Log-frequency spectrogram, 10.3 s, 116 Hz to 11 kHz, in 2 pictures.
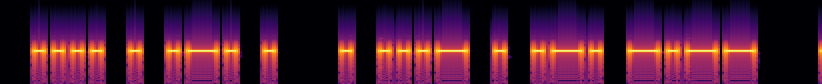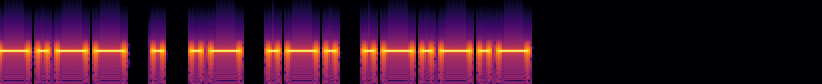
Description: Morse code, heard as a keyed tone, about 20 wpm, 700 Hz. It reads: HERE EVERY YEAR.
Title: Sentences from Top 1000 Words - Review Part 1 - 20wpm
